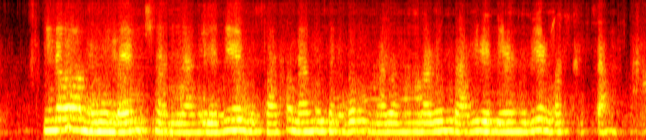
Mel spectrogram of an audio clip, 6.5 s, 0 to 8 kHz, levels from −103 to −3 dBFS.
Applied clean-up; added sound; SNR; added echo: neural separator model SepFormer DNS4.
